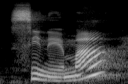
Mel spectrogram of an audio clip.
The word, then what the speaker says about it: cinema: está apenas na pronúncia os britânicos colocam a tonicidade na primeira sílaba nós fizemos cinema e eles colocam a sílaba mais forte a primeira então a gente lê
